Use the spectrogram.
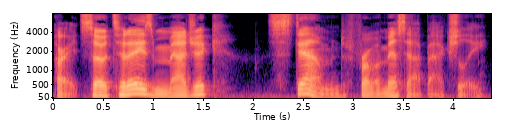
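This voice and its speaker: A man's voice: sits low, very animated, measured pace, pushed and bright. A man co-hosting a casual home-recorded podcast, rambling and correcting himself as he explains things. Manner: rambling, self-correcting, chatty. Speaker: podcast producer and co-host. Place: home recording setup in a house. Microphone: boom-arm microphone.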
